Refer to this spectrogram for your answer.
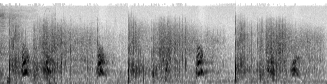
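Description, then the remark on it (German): Several police dogs bark repeatedly in short, sharp bursts amid a noisy outdoor crowd scene, with sudden loud bangs like firecrackers cracking between the barks. “Jetzt haben sie noch Hunde dazu geholt.”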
